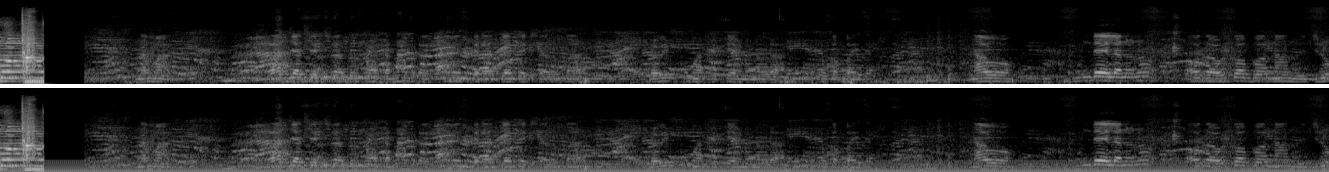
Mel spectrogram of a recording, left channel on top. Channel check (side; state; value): right; noise; hum, 6 dB below the sound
